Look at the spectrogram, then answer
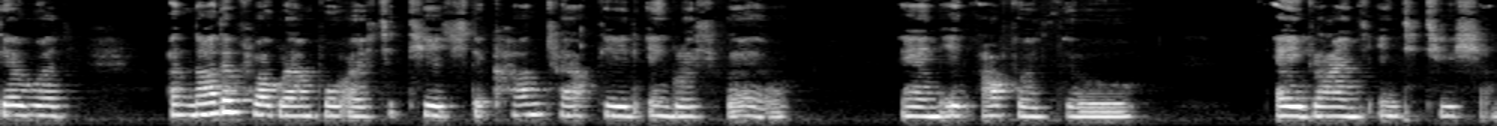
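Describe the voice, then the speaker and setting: A woman with a fairly high pitch and a dark, mellow tone speaks somewhat breathily at a fairly slow pace, monotone and flat, with long, frequent pauses. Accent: Korean. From South Korea. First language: Korean. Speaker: deafblind exchange student. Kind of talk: personal talk. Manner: halting, with some self-corrections.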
